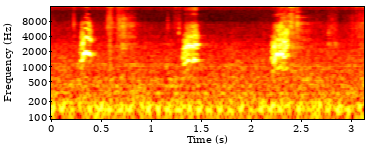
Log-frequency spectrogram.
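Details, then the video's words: Female Javan myna recording used as a lure to get silent birds singing: three short, harsh, buzzy squawks spaced about a second apart over a steady low hum. "pancingan jalak kebo Macet Bunyi"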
